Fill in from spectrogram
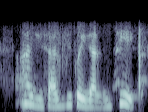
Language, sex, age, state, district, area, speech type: Punjabi, female, 45-60, Punjab, Pathankot, rural, conversation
